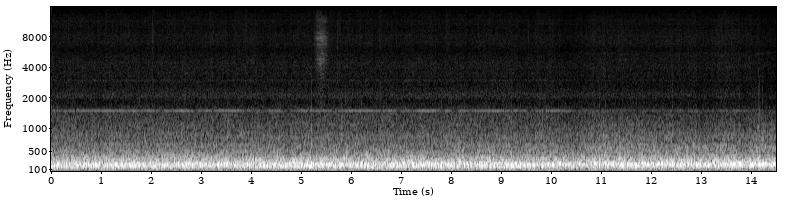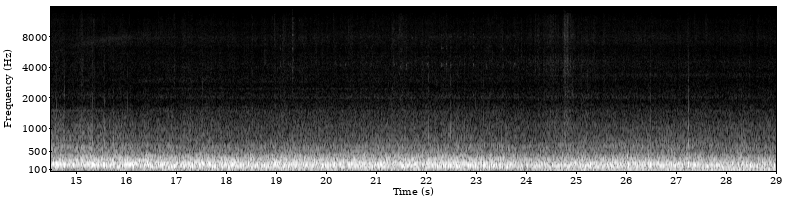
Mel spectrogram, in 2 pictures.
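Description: Cabin noise of a Boeing 737-800 on its takeoff roll: the CFM56 turbofans running at takeoff thrust over a steady deep rumble. A thin high tone fades out about a third of the way in.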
